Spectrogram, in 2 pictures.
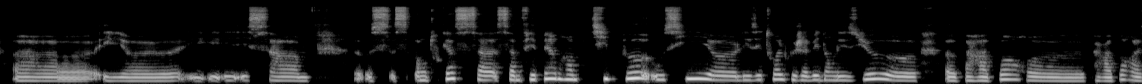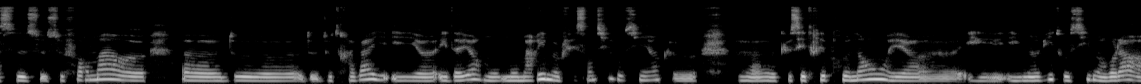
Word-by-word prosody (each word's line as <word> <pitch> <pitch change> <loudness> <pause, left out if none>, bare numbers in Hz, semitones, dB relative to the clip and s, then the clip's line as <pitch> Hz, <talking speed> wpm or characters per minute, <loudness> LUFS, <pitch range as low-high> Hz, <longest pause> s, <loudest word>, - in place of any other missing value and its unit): heu 165 - -1
et 165 -1 -1
heu 160 +1 0
et - - -8
et 320 +2 -3 0.2
et - - +1
et - - -6
ça, 180 - -1 0.6
heu, - - -2
ç - - +2
ç - - +3
en 190 0 +1
tout - - -13
cas 260 0 +6
ça 215 -7 +3
ça 210 - +2
me - - -2
fait 220 - +3
perdre 255 0 +5
un 225 - +4
petit 250 -1 +1
peu 280 +2 +8
aussi, 260 +3 +5
heu, 200 -2 +1
les 195 +2 -2
étoiles 230 +2 0
que 210 - -2
j'avais 200 +1 +1
dans 200 -1 -4
les 190 +3 -3
yeux, 245 - +6 0.2
heu, 180 -3 +2 0.3
heu 175 - +3
par 180 - -1
rapport, 215 +5 -1
heu, 165 -3 0
par 170 -1 -8
rapport 190 +6 -2
à 175 - +1
ce 180 +2 +1
ce 170 - -3
ce - - -6
format, 220 +5 -1
heu, 180 -1 0 0.4
heu, 175 -2 +1
de, 180 - -2
heu, 165 -1 +1
de - - -2
de 175 - -10
travail. 215 +6 -2
Et 175 0 -3
heu 165 +1 0
et 180 - 0
d'ailleurs 210 +6 0
mon 175 -1 -2
mon 175 0 0
mari 180 +7 +3
me 225 - +5
le 180 - -2
fait - - -15
sentir 220 +7 -4
aussi, 195 0 -5
hein, 210 - -7
que, 85 -1 -5 0.4
heu, 170 -1 -1
que - - -13
c'est 185 +1 +4
très 200 - -1
prenant 210 +5 +2
et 175 -1 +1
heu 85 - -4
et - - -9 0.3
et - - -7
il 170 +1 -3
m'invite 175 +5 0
aussi, 180 +5 -2
ben, 185 -5 -1
voilà 180 +4 +1
180 Hz, 205 wpm, -23 LUFS, 170-220 Hz, 0.6 s, peu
